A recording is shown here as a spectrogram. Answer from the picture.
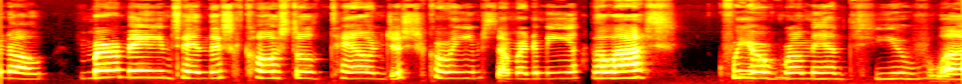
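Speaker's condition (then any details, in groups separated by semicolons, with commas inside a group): Cerebral palsy; uses wheelchair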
